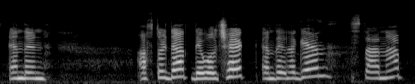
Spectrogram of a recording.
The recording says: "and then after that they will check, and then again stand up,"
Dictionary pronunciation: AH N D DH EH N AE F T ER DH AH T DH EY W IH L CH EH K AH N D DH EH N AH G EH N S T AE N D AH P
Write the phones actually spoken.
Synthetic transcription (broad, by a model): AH N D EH N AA F T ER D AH T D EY W IH L CH EH K AH N D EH N AH G EH N S T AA N AA P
